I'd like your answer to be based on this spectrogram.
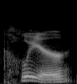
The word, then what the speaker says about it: Xlear: You can go to the health food store and pick up a nasal spray called Clear Nasal Spray. X-L-E-A-R is how you spell it. The X is for xylitol.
